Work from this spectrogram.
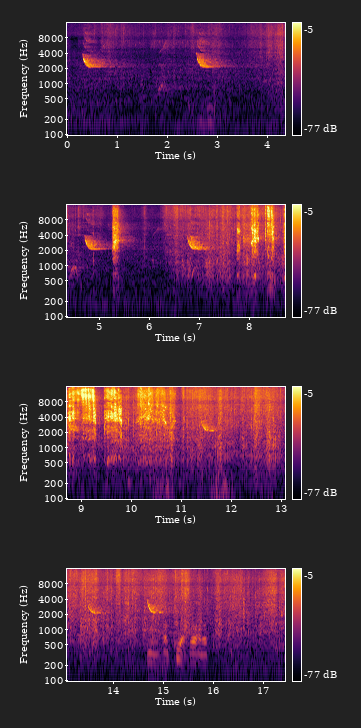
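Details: Abandoned monkey giving piercing, downward-sliding screams, repeated about every two seconds at first. A burst of rustling and handling noise fills the middle, then more thin, falling cries follow, with faint voices nearby.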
